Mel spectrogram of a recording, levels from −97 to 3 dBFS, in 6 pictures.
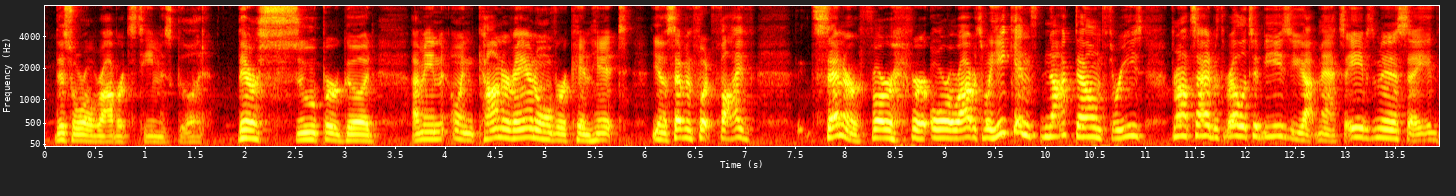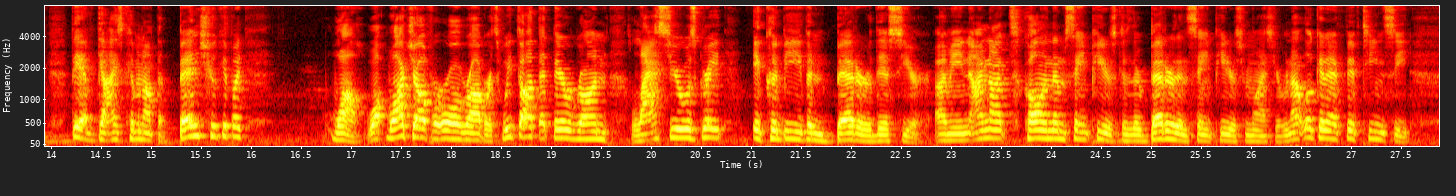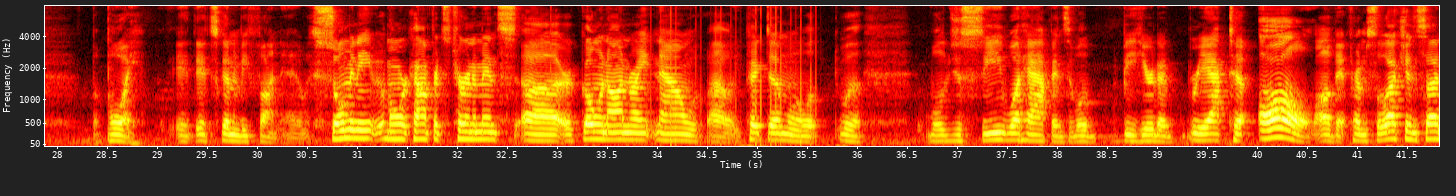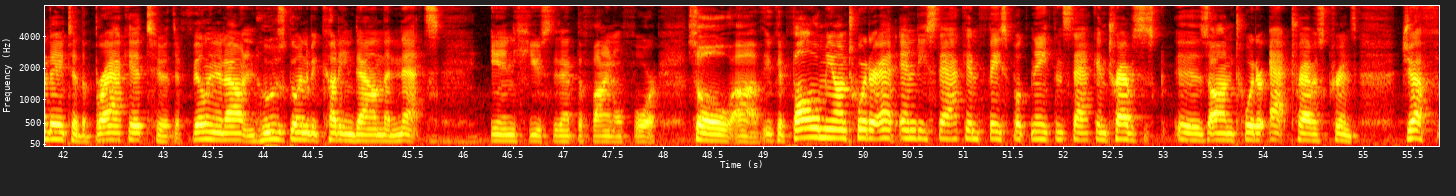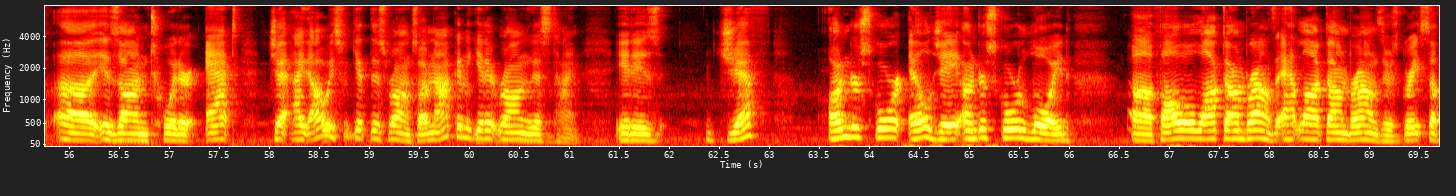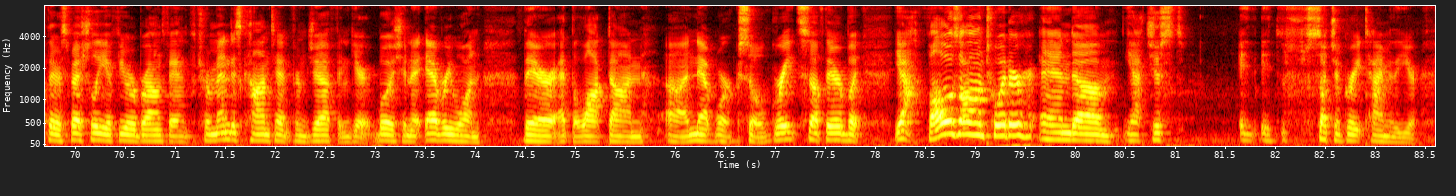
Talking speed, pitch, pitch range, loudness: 195 wpm, 145 Hz, 130-170 Hz, -17 LUFS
